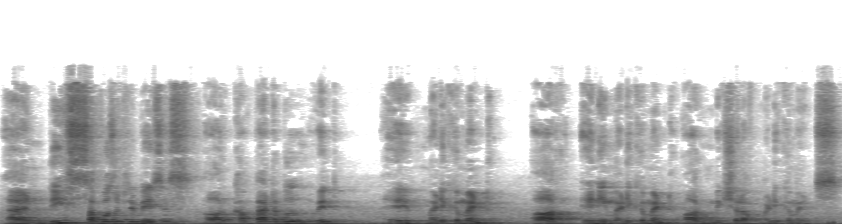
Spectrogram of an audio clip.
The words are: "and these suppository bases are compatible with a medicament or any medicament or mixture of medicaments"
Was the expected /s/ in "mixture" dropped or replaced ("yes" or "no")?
yes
